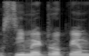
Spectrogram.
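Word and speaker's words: cimetropium: कैसे तोड़ेंगे? साई में CIME, ट्रो TRO, ट्रो, और पियम पहले से PIUM, साइमेट्रोपियम ब्रोमाइड, या ऐसे कई लोग सीमेट्रोपियम ब्रोमाइड कहते हैं। वो उच्चारण अपना अपना अलग अलग होता रहता है एसेंट की वजह से।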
